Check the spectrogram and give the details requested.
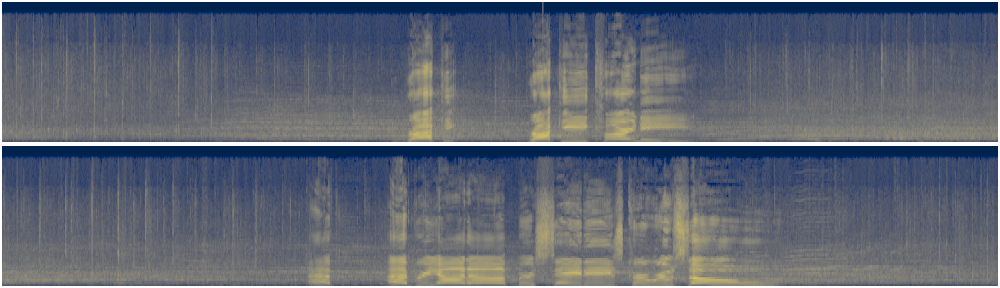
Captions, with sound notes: (crowd cheering) Rockie Carney. (crowd cheering) Abriana Mercedes Caruso.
